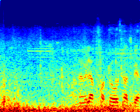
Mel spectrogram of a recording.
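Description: A man singing a few wavering, drawn-out notes, starting about a second in, over a steady low rumble of wind on the microphone.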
